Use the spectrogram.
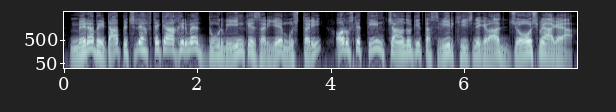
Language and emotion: Urdu, happy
